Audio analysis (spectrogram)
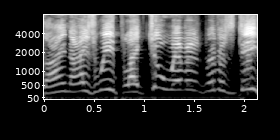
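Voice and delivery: shouting creature voice. A game narrator voicing one of the attacking creatures, shouting creature. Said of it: "one of them shouts out".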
